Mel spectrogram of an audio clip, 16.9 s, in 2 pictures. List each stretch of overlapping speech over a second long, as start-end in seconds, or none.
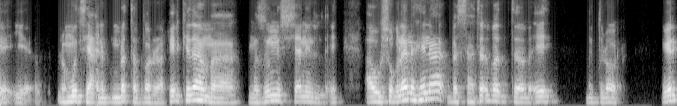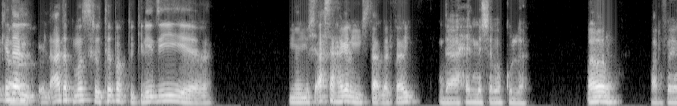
none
